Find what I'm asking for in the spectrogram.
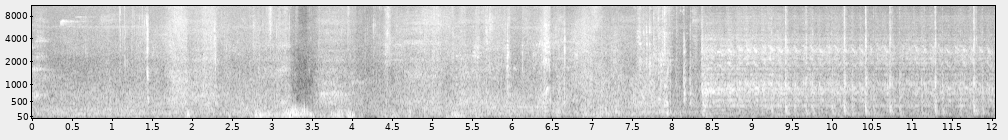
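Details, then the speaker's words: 1969 Dodge Coronet 440 that had sat for a while, carburetor suspected clogged after earlier backfiring flames out of the carb: steady cranking with occasional firing pops that never catch; seemingly getting spark and no carb blowback, but won't start. "Sounds like it's getting spark. Sounds better, too. It ain't it ain't freaking uh blowing back out of the carburetor."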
